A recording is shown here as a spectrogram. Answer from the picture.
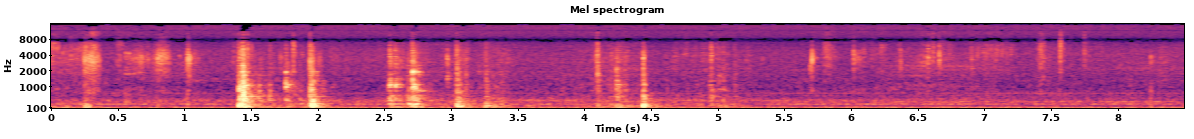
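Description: Knocks and light rattles from things being handled and set down on a small refrigerator's wire shelf, a cluster of sharp clicks in the first half, then only faint scattered ticks over a low steady hum.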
